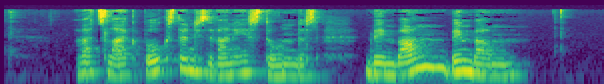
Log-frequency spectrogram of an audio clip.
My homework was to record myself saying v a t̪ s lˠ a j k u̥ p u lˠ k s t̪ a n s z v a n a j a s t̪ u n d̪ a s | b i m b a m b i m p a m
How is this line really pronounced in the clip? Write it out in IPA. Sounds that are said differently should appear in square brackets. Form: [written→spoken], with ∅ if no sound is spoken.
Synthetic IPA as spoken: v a t̪ s lˠ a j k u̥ p u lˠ k s t̪ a n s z v a n [a→i] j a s t̪ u n d̪ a s | b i m b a m b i m [p→b] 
